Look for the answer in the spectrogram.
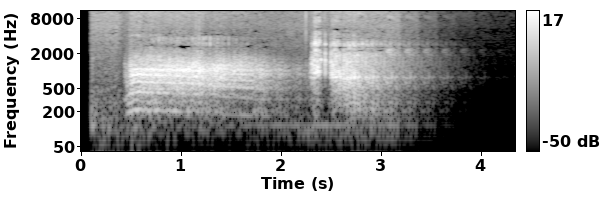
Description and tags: Cthulhu roars with a slight reverb at the end.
